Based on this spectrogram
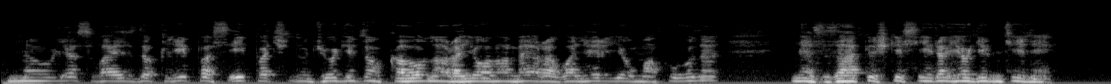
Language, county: Lithuanian, Klaipėda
